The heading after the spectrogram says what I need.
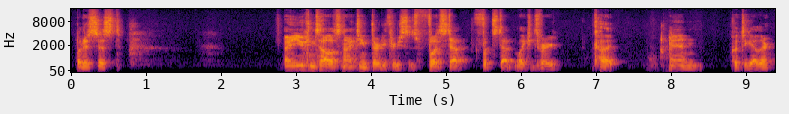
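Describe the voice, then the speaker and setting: A man's voice: on the low side, moderate pace, long pauses, sharp tone. A man co-hosting a podcast, casually discussing a film and thinking aloud in a loose, rambling way. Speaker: podcast co-host.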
